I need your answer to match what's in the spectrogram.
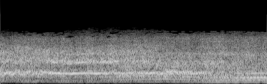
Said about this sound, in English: As the great car roared into life, a section of the wall lifted in front of it. The car turned into the street.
